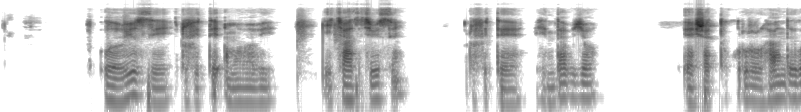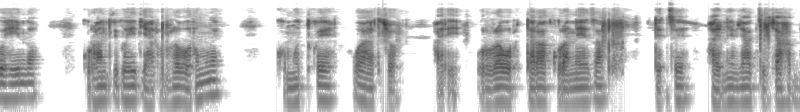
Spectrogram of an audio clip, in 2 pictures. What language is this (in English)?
Kinyarwanda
